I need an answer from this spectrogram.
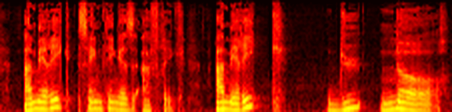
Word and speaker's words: Nord: Amérique du Nord. Final D not pronounced.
